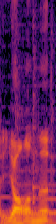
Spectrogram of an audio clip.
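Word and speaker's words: 四: She unfortunately uh well it more often than not pronounced actually as yon because she uh is also the uh reading for the ki of death.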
